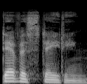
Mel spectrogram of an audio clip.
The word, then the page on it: devastating: American English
